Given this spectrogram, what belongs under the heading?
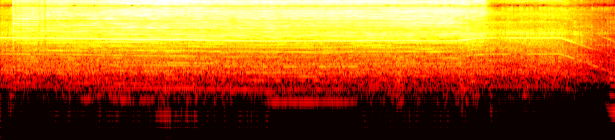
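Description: Power tool cutting through steel exhaust pipe while fabricating a custom lorry exhaust, a loud steady high-pitched grinding whine that holds for about six seconds, then drops in pitch and fades as the cut finishes.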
